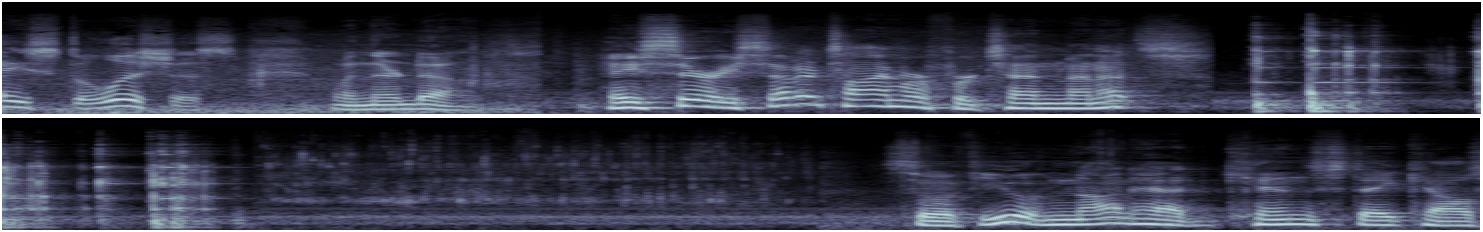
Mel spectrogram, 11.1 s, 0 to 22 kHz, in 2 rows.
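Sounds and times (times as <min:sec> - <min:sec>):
liquid pouring into tumbler: 0:06.4 - 0:08.6.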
